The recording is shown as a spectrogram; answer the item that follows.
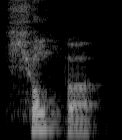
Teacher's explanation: And actually in Old Icelandic, overwhelmingly see hjálpa because the A gets further lengthened in front of an L plus a P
